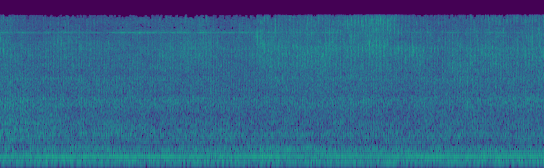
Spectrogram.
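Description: Steady engine drone with a constant low hum, unchanging in pitch and loudness.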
